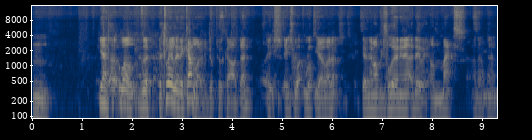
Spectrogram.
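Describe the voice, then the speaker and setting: Speaking at a fairly quick pace, a man with a medium pitch uses lively intonation and big swings in loudness. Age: 60s. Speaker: football supporters forum member. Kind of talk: casual group discussion. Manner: halting.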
